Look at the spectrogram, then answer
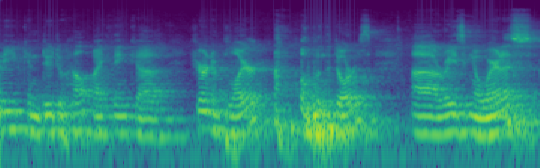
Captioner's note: chuckles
